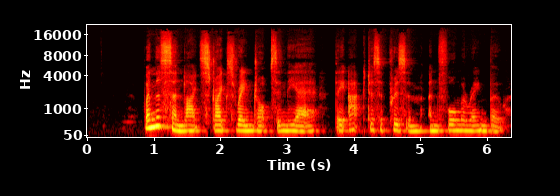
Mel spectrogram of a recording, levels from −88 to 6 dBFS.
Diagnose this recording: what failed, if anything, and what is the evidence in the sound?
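Codec stage, throughout the speech: swirly, hollow smearing with blurred consonant attacks and content stopping near 19.9 kHz. This is likely generation loss from roughly ten MP3 passes at a rate near 128 kbit/s, each requantising on a shifted frame grid. A single encode wouldn't smear this badly.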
